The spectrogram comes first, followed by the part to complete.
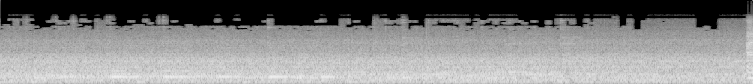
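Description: Steady road and tyre noise inside a car cruising at highway speed, with faint held tones underneath.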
